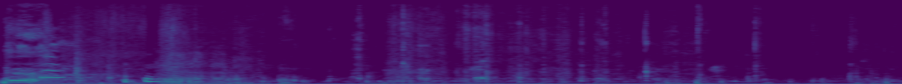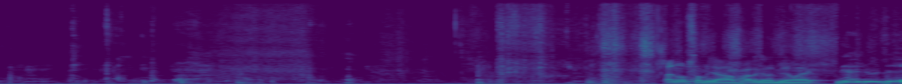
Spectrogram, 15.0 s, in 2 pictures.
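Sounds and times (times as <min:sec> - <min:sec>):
chewing food with wet mouth clicks: 0:02.0 - 0:12.6
plastic fork scraping styrofoam: 0:11.6 - 0:15.0.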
